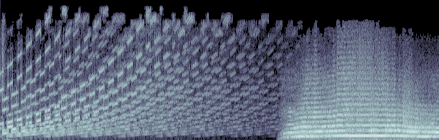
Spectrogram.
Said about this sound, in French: Wow, c'est quoi ce bruit-là ? On dirait mon grand-oncle qui éternue comme une trompette. Mais non, il s'agit bien d'un éléphant. L'éléphant, c'est une espèce menacée en Afrique.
